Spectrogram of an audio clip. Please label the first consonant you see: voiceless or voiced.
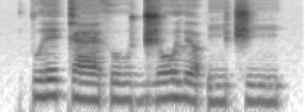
voiceless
